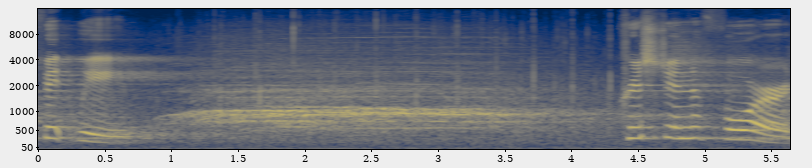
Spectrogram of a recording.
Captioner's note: audience applauds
